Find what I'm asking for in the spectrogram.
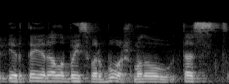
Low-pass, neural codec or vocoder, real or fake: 7.2 kHz; none; real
